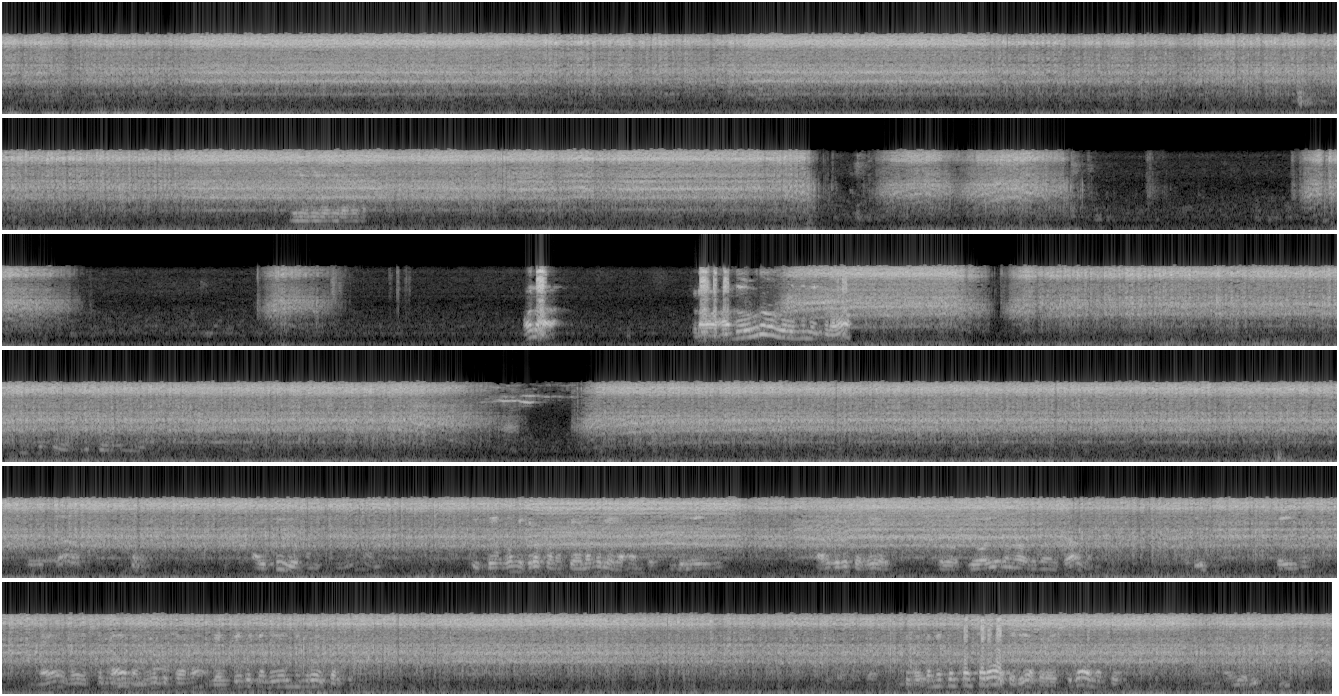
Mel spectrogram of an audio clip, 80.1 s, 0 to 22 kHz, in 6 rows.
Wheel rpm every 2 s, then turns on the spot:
160, 160, 160, 160, 160, 160, 160, 160, 160, 160, 120, 60, 0, 20, 10, 0, 0, 100, 110, 160, 160, 160, 40, 140, 160, 160, 160, 160, 160, 160, 160, 160, 160, 160, 160, 160, 170, 160, 160, 160.
none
